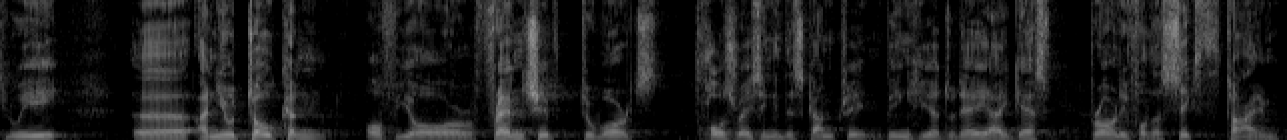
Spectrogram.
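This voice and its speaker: A man's voice: medium pitch, a little mellow. Middle-aged man, English; executive's earnest welcome address from a podium mic, long hall reverb. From Uruguay. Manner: earnest, proud, repeats words while searching for phrasing. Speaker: company executive giving a welcome speech. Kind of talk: formal welcome speech. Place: indoor press room at a podium. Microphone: podium microphone.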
